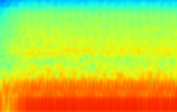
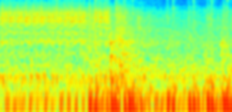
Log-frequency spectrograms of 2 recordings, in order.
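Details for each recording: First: VW Beetle flat-four after correcting the mixed-up plug wire firing order: steady, even low burble at idle with no misses or stumbles; normal idle, engine running again. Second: VW Beetle engine restarted after about a month down, fresh oil added, no fuel in system; catches and runs lumpy and uneven, stumbling about three pulses a second; misfire from incorrectly routed plug wires (firing order), first suspected flooded cylinder.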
